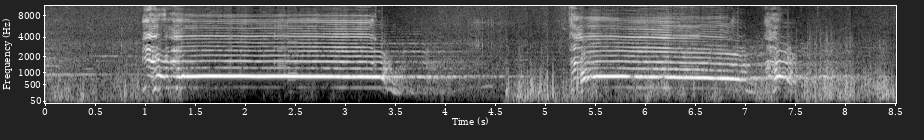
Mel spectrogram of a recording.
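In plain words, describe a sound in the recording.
A man shouts long drawn-out parade commands outdoors.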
